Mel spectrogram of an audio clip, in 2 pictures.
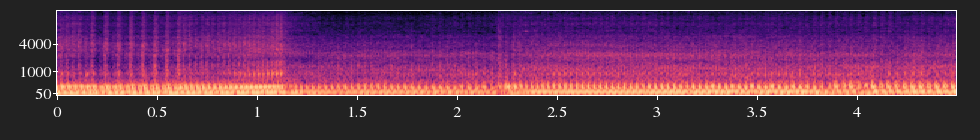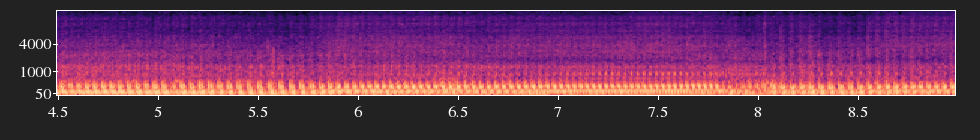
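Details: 2001 Yamaha Raptor 660 ATV with Hotcams stage 2, cam alignment not perfect: runs rough with stumbles at low RPM, then takes off like a rocket; same with old and new carbs, safety switches bypassed. Low-RPM misfire.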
